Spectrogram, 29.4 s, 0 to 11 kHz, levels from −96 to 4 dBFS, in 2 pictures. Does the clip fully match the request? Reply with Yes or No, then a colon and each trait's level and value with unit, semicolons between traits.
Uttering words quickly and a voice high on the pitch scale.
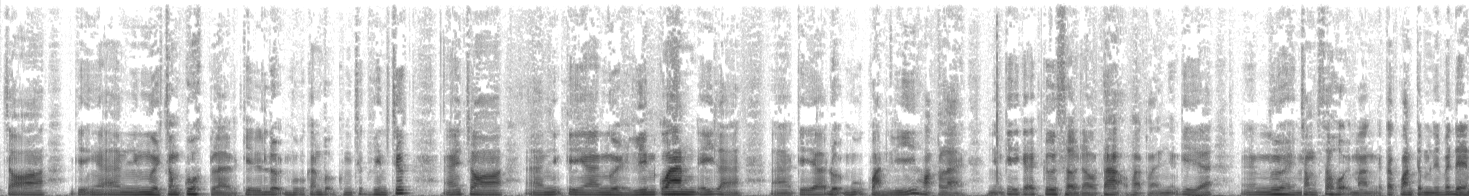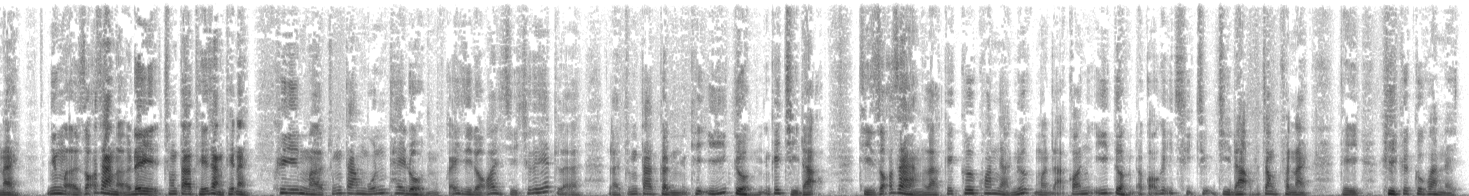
No: fast, 260 wpm; low, 120 Hz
